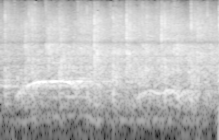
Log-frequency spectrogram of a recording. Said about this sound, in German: Einmal Applaus bitte das Publikum, ihr müsst auch ein bisschen wach werden wieder. Ihr seid im Fresskoma und es ist spät. Ne? Also jetzt können wir nochmal applaudieren.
